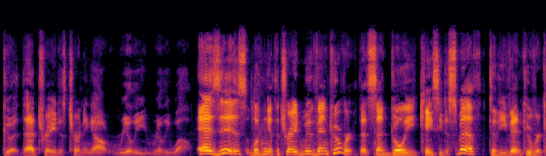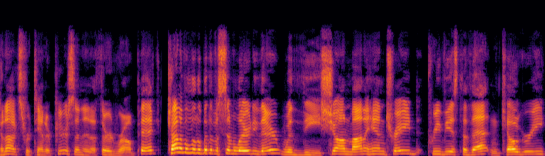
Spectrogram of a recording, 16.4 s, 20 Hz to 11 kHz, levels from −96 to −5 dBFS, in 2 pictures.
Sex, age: male, 40-59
